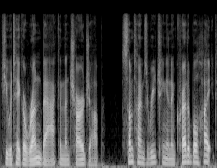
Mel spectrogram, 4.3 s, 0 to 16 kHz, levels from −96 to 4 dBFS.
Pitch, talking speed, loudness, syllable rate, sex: 105 Hz, 205 wpm, -20 LUFS, 5.9 syllables/s, male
